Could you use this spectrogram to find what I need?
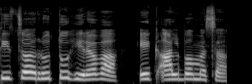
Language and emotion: Goan Konkani, neutral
